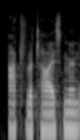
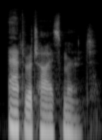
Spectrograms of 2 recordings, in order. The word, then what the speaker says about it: advertisement: going at this stage in British English it would be advertisement or advertisement maybe even and an American English it would be advertisement advertisement with an a sound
